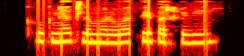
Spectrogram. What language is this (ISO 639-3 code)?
pus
